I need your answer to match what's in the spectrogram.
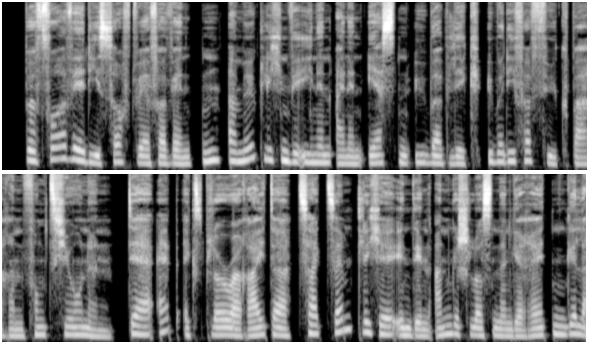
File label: german e-learning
